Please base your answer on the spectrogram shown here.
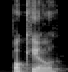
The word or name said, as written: pokjyl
